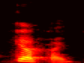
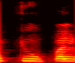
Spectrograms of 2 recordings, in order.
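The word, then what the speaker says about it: tuple: Next है बेटा, रोज are also known as records और ट्यूपल, या फिर कई जगह इसको ट्यूपल भी प्रोनाउंस कर देते हैं, ठीक है, बोथ आर करेक्ट।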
